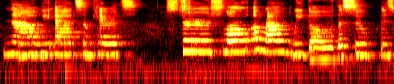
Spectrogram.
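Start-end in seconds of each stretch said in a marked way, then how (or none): none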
